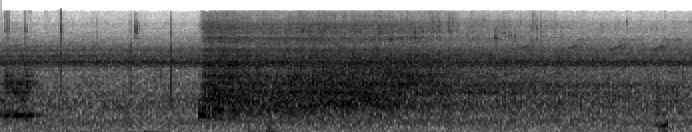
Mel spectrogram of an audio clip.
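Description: Beaten egg pours into a hot pan with a loud sizzle.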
